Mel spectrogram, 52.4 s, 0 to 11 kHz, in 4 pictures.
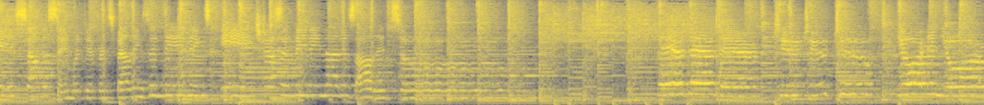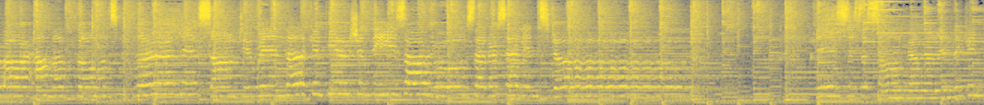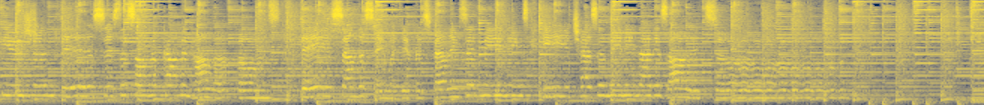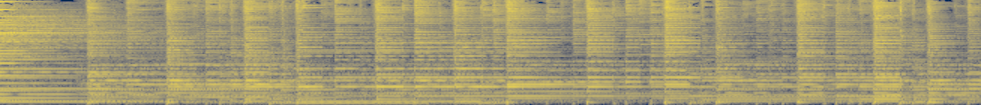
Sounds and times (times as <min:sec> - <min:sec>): Music for children: 0:07.3 - 0:35.5.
